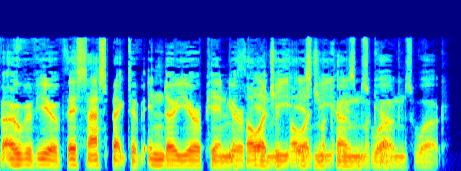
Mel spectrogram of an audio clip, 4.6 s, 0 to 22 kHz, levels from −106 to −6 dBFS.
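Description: AAC compression runs through the whole clip: the speech is dull and smeared, with nothing above 9.9 kHz and a fizzy, warbling edge on sibilants. This is likely AAC-LC coding at a low bitrate, consistent with about 32 kbps, dropping and coarsening high bands.

A doubled audio track appears from 2.29 s to the end: a second full-band copy of the speech, about 5 dB quieter, trails roughly 0.4 s behind with no reverb tail, starting abruptly. It likely comes from a slower second capture path mixed in.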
